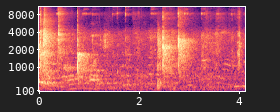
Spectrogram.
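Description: Table tennis rally: a table tennis ball struck back and forth, making sharp, irregularly spaced clicks as it hits the paddles and the table, over background chatter.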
